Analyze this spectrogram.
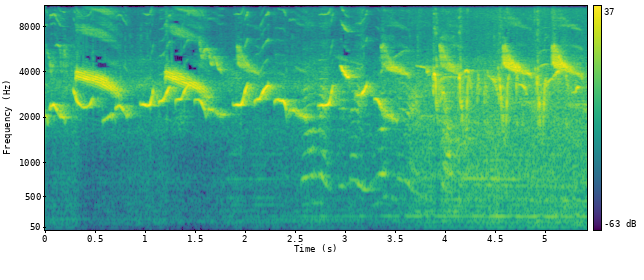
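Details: Caged Chinese hwamei in Vietnam singing loudly: rapid, varied run of whistled slurred notes, rising and falling, then a denser burst of chattering, buzzy phrases toward the end.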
